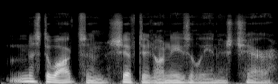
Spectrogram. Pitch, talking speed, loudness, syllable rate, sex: 90 Hz, 150 wpm, -18 LUFS, 4.7 syllables/s, male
